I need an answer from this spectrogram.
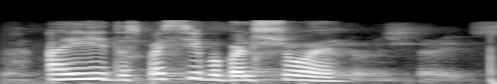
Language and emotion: Russian, positive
